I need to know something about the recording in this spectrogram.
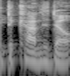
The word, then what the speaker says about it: DeCandido: little bleep um everywhere where I say his name wrong it's definitely D candido I am so so sorry okay okay back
